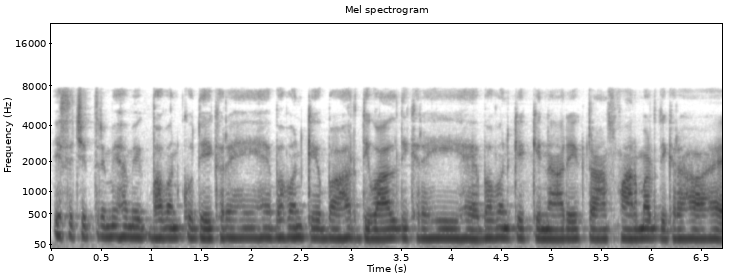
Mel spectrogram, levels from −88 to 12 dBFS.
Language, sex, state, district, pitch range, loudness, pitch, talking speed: Hindi, male, Chhattisgarh, Raipur, 120-130 Hz, -16 LUFS, 125 Hz, 225 wpm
